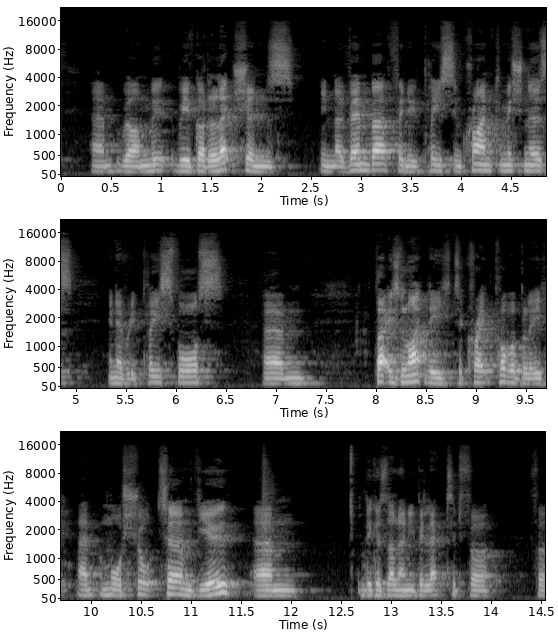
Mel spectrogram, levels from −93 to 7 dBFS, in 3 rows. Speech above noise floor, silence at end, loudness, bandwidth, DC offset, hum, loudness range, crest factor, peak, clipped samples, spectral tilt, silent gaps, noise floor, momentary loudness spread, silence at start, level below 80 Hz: 38 dB; 0 s; -24 LUFS; 14.5 kHz; under 0.1%; none; 4 LU; 22 dB; -2 dBFS; under 0.1%; -6 dB/octave; none; -61 dBFS; 13 LU; 0.3 s; -62 dBFS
